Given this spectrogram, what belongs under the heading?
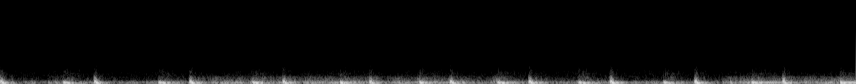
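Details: Regular low male heartbeat at about 71 beats a minute on stethoscope auscultation, with soft breath noise underneath; normal heart and breath sounds.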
